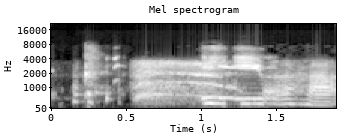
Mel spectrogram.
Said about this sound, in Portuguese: Ah, é um gato, ok.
